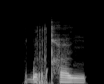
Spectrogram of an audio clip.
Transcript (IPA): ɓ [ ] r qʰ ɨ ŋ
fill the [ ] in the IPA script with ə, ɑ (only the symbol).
ə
